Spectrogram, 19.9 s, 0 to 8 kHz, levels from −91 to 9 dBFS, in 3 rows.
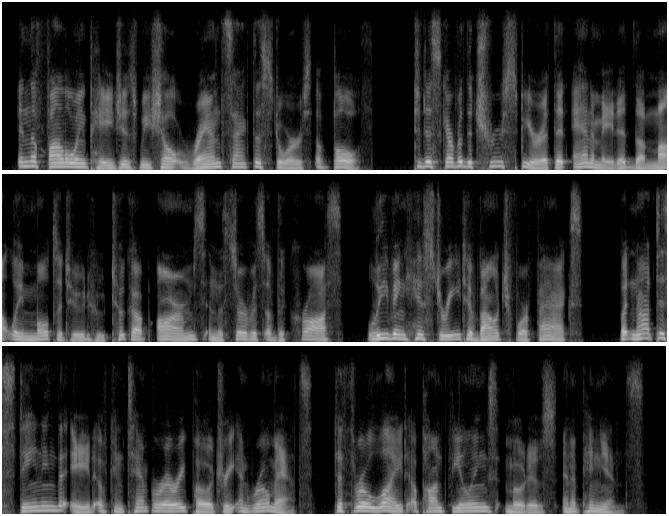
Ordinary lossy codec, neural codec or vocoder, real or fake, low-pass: Opus, 24 kbps; none; real; 7.2 kHz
